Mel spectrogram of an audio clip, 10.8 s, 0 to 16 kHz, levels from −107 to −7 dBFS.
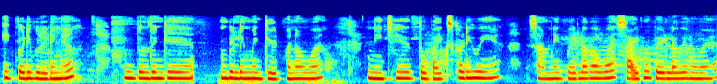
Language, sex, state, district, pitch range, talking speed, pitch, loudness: Hindi, female, Jharkhand, Sahebganj, 255-275 Hz, 165 wpm, 265 Hz, -21 LUFS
